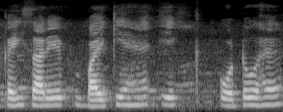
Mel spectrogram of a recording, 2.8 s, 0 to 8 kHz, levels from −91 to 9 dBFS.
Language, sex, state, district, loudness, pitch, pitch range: Hindi, male, Jharkhand, Deoghar, -17 LUFS, 195 Hz, 185-200 Hz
